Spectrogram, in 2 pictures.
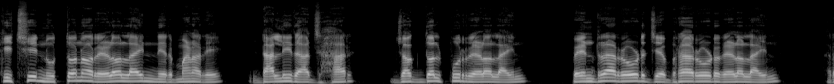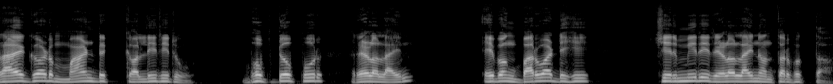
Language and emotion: Odia, neutral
